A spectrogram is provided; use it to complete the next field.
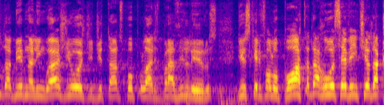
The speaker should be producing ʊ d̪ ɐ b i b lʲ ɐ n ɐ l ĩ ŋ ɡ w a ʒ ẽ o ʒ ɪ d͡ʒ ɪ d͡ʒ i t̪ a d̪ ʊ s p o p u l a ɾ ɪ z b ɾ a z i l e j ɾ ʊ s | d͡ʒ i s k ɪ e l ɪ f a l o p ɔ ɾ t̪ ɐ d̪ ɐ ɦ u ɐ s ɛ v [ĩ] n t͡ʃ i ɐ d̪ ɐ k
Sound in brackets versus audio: incorrect: ẽ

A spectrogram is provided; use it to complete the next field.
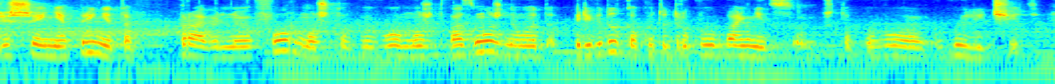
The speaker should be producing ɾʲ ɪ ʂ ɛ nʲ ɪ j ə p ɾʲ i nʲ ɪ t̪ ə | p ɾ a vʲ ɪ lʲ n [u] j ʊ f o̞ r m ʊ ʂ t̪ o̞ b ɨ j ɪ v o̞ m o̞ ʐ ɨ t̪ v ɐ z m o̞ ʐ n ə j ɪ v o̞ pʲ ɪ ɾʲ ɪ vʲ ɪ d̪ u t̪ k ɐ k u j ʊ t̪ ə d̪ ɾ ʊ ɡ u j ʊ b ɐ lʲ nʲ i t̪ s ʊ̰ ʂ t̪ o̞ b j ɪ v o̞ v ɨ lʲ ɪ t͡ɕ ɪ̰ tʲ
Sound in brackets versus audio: incorrect: ʊ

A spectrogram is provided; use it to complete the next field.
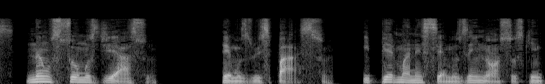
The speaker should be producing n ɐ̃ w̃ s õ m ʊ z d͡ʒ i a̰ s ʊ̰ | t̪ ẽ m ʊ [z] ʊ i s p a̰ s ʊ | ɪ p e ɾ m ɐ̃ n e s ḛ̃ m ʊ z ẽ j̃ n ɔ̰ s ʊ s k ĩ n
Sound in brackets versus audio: correct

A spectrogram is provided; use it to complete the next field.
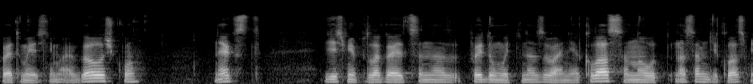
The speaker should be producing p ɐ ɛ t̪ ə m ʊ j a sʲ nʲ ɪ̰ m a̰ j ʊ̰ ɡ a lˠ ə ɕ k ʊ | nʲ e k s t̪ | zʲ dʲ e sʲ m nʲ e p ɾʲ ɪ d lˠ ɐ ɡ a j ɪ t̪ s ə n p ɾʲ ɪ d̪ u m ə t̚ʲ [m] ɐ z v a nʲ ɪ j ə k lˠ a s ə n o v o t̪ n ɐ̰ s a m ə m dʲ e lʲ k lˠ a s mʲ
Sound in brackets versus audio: incorrect: n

